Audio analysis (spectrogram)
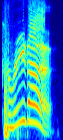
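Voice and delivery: loud, high call with a drawn-out stop. Acted. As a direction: shout to stop someone. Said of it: "he's like".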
